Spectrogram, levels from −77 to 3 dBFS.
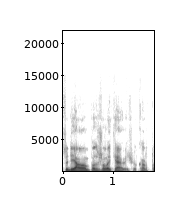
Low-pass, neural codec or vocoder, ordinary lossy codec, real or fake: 14.4 kHz; none; Opus, 16 kbps; real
